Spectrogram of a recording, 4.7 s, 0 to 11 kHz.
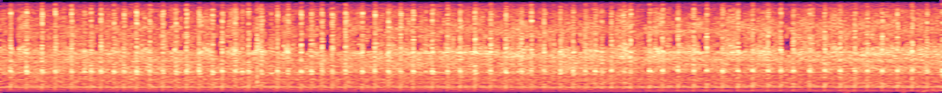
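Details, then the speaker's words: Cold start of a 1995 Ryobi 700R trimmer, 31cc, on choke with primes, a little smoky. High buzzy two-stroke note holds steady and even with no misses or surging; runs perfectly for its age: normal idle. "Absolutely runs perfect being a trimmer for that old. Well, that passed the test."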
